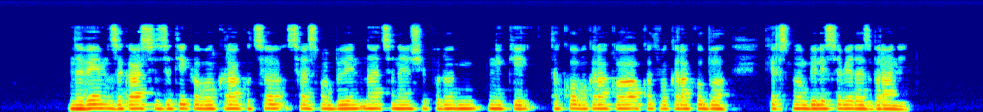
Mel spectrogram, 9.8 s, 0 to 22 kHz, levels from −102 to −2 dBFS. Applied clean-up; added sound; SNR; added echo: none; none; none; none.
